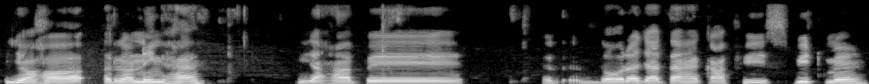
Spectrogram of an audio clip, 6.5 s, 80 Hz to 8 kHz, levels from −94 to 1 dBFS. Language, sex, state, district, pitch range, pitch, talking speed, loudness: Hindi, male, Bihar, East Champaran, 140-165 Hz, 150 Hz, 100 wpm, -15 LUFS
